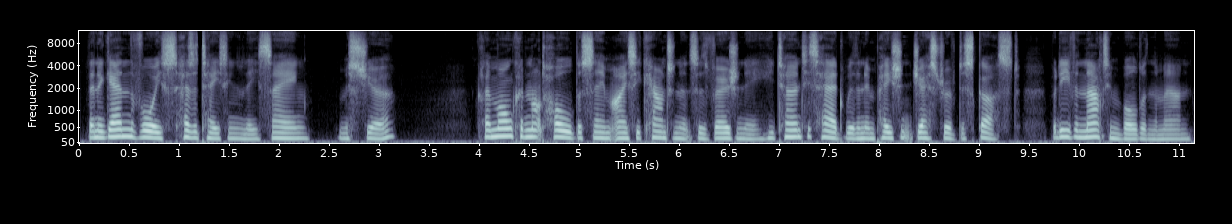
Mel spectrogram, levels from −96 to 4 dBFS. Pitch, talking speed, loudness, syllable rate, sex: 170 Hz, 180 wpm, -20 LUFS, 5.9 syllables/s, female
